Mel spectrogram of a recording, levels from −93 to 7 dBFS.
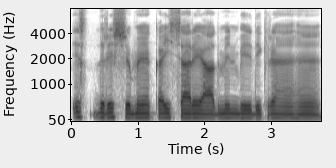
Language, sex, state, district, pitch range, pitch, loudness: Hindi, male, Jharkhand, Palamu, 105-110 Hz, 110 Hz, -18 LUFS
